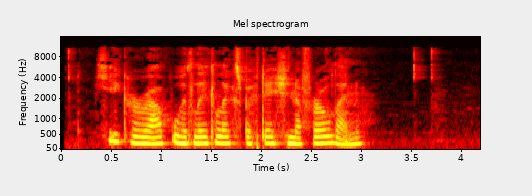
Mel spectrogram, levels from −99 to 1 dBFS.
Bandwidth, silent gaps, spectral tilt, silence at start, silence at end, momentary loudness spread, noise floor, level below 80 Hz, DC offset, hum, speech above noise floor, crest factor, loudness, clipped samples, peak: 11 kHz; none; -6 dB/octave; 0.35 s; 1.15 s; 6 LU; -54 dBFS; -58 dBFS; under 0.1%; none; 33 dB; 14 dB; -22 LUFS; under 0.1%; -8 dBFS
